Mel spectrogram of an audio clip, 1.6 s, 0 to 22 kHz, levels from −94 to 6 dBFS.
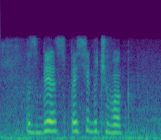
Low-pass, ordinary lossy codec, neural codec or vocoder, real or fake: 7.2 kHz; Opus, 16 kbps; codec, 16 kHz, 2 kbps, FunCodec, trained on Chinese and English, 25 frames a second; fake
